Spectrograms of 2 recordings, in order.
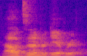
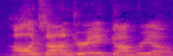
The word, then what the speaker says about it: Alexandre Gabriel: Alexander Gabriel. Yeah, we Yeah. did it backwards. It's Oh, Alexandre Gabriel, right?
